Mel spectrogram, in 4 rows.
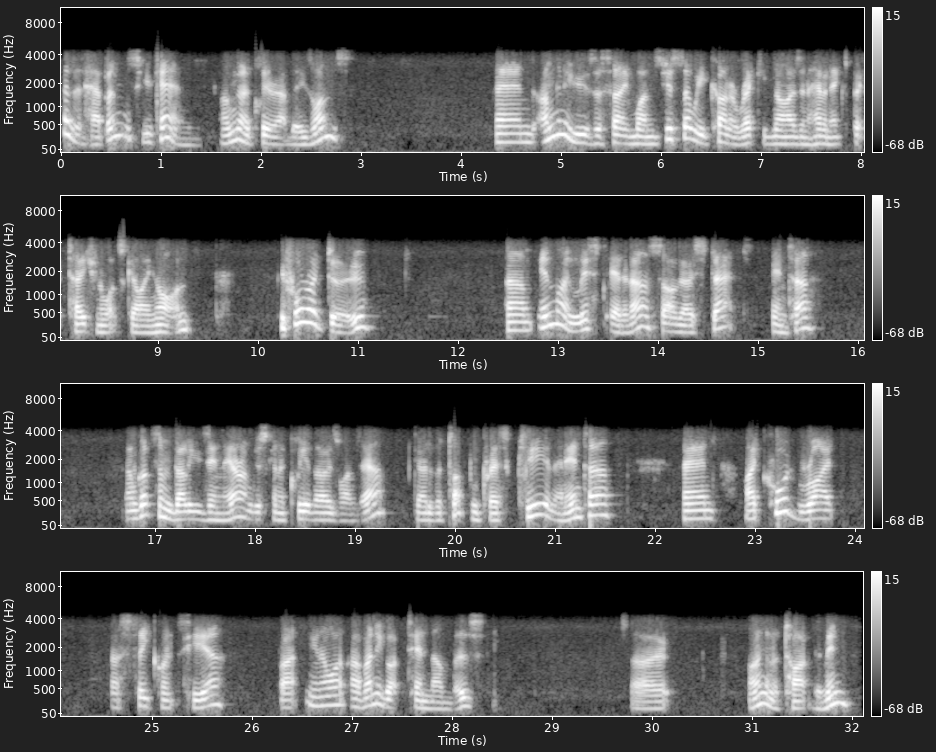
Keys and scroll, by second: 3.2 Down, 5.2 Down, 5.7 Down, 6.7 Down, 8.7 Up, 11.2 Up, 11.4 Down, 12.1 Down, 16.7 Return, 18.2 Up, 21.7 Return, 23.7 1, 24.0 Up, 24.0 Return, 25.2 2, 26.2 Return, 26.7 3, 27.2 Return, 28.2 4, 29.2 Return, 29.7 5, 31.2 6, 31.4 Return, 31.4 Up, 31.4 1.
